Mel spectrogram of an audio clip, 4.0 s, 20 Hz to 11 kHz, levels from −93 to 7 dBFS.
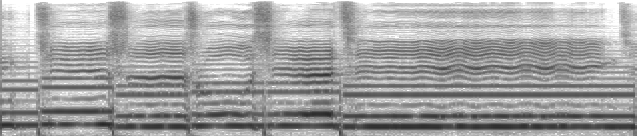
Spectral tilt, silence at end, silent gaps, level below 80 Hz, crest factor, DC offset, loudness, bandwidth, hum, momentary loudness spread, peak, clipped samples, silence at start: -4 dB/octave; 0 s; none; -46 dBFS; 14 dB; under 0.1%; -15 LUFS; 11 kHz; none; 6 LU; 0 dBFS; under 0.1%; 0 s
